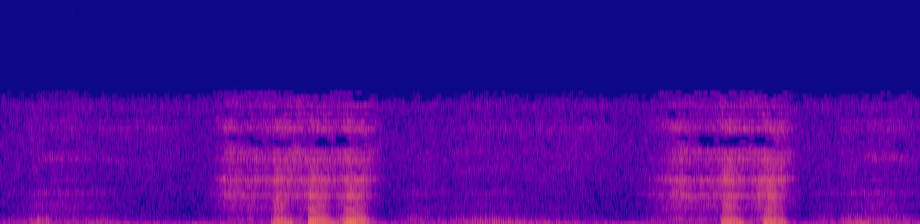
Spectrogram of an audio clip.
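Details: Snoring during sleep, recorded with the SnoreLab snoring app.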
